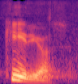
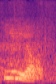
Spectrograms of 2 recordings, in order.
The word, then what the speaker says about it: Kyrios: The Greeks pronounce that word Kyrios. – Und die Griechen sagen Kyrios.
